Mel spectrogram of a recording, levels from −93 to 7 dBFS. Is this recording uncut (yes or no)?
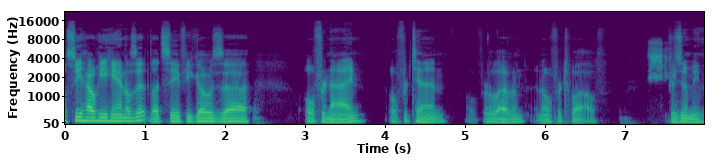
yes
